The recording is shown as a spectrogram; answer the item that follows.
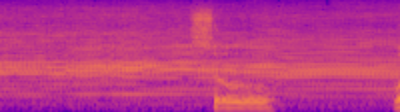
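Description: Steady electric buzz from a small motor, even in pitch and level throughout.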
